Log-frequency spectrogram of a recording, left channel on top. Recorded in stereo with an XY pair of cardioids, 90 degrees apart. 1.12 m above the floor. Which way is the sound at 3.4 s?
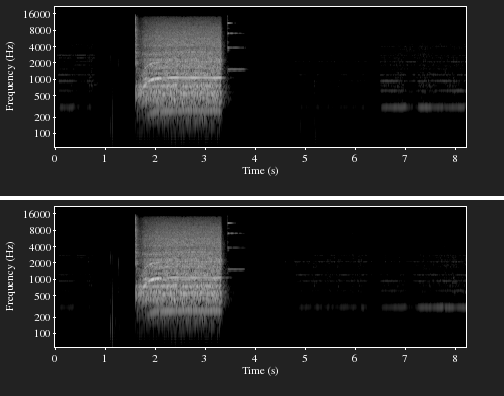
40° left.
